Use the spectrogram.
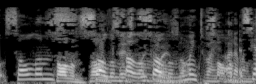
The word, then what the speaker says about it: Solemn: Como é que devemos pronunciar Solemn?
